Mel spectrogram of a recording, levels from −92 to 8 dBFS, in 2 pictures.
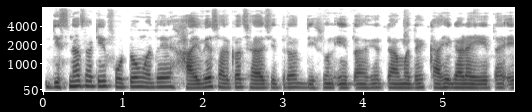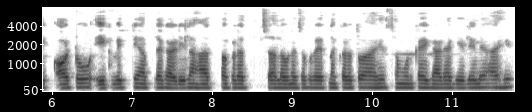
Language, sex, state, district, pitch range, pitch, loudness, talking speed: Marathi, male, Maharashtra, Nagpur, 130-145 Hz, 135 Hz, -20 LUFS, 160 wpm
